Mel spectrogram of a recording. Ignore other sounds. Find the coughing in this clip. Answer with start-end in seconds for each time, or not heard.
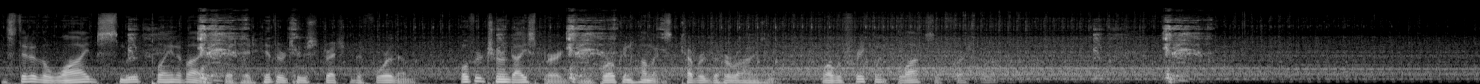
1.2-3.0, 5.0-6.7, 10.9-12.2.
